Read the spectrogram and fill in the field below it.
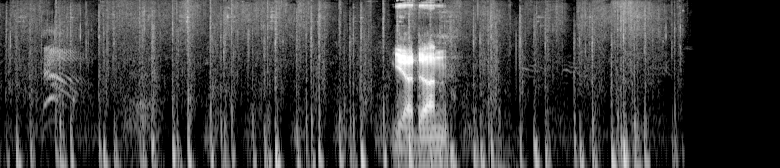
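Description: Horse hooves thud steadily on grass and dirt.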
